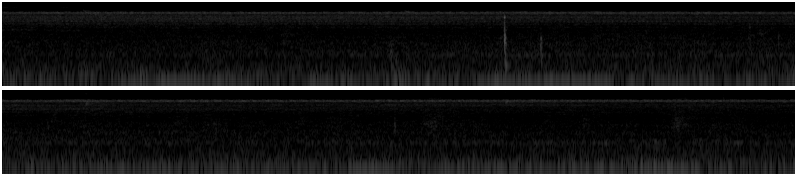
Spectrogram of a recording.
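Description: Steady outdoor chorus of insects with a low rumble underneath, and a single sharp click about two and a half seconds in.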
